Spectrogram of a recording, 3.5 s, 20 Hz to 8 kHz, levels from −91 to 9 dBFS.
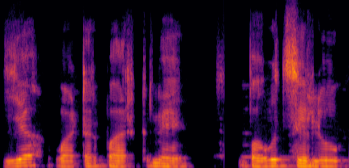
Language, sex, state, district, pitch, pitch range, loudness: Hindi, male, Uttar Pradesh, Etah, 135 Hz, 130-145 Hz, -20 LUFS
